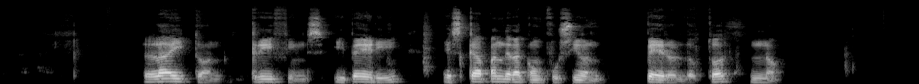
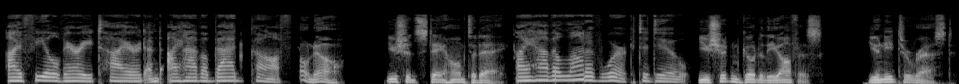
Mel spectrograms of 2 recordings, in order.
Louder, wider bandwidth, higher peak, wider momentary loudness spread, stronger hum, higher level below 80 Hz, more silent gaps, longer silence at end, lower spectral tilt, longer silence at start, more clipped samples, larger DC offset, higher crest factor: first, -18 LUFS vs -23 LUFS; first, 15 kHz vs 11 kHz; first, -2 dBFS vs -6 dBFS; first, 13 LU vs 6 LU; neither; second, -60 dBFS vs -48 dBFS; second, none vs 3.46-3.83 s, 6.91-6.95 s, 8.25-8.62 s; first, 1.4 s vs 0.05 s; second, -3.5 dB/octave vs -5.5 dB/octave; first, 1.45 s vs 0.05 s; neither; neither; about the same, 20 dB vs 18 dB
